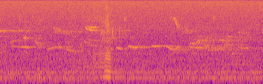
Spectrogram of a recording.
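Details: Bees buzzing at a lavender farm near Hepburn Springs, Victoria, Australia, on a warm summer evening at dusk: a steady low drone of wings beneath clear whistled bird notes and a brief chirp.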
